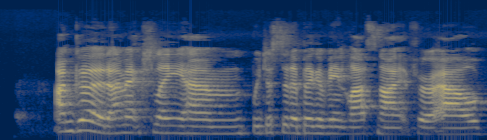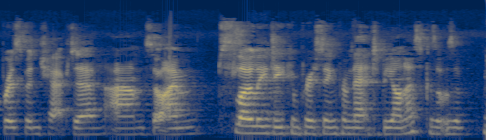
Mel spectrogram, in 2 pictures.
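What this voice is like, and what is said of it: New Zealand accent. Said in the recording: “she has a Kiwi accent. ... she is Kiwi and not Australian”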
